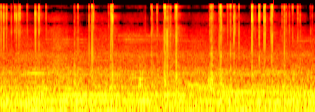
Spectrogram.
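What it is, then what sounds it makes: Polished floor tile. Fingertips and long acrylic nails, palms up, quickly tap and scratch a large, flat, polished, reflective glossy marble-look floor tile that is solid. Rapid, sharp, bright clicks and short scratchy strokes sit over a steady low hum, and each tap dies away almost instantly.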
